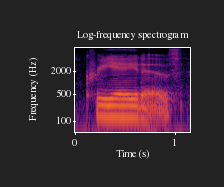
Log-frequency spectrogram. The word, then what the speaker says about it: creative: For creative, the letter E does say the tense E sound here. Create, creative. And then native, fairly straightforward, just our nay plus the div.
